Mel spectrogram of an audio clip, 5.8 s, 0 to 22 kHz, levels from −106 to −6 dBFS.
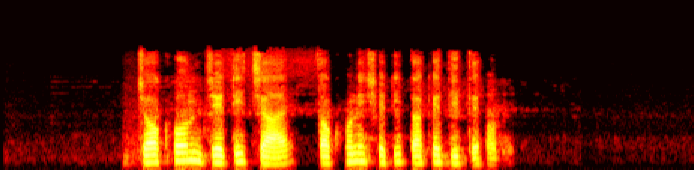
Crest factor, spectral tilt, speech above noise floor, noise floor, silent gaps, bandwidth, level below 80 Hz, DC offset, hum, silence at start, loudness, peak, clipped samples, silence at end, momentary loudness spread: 20 dB; -6.5 dB/octave; 65 dB; -85 dBFS; none; 7.8 kHz; -62 dBFS; under 0.1%; none; 1.15 s; -21 LUFS; -2 dBFS; under 0.1%; 1.65 s; 10 LU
